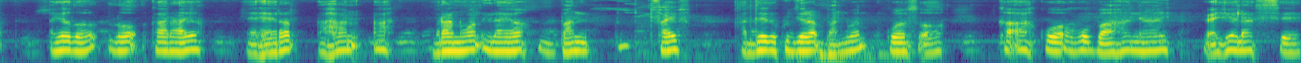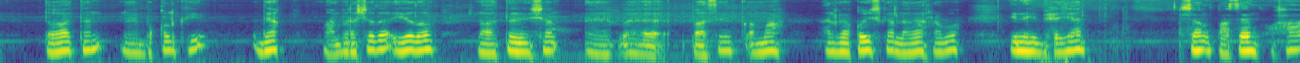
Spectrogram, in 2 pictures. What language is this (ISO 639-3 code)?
som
